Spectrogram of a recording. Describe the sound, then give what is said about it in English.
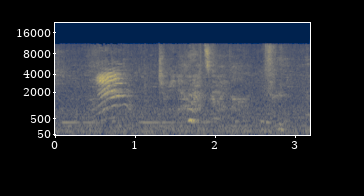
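A talkative pet cat named Luna lets out a short, rising meow while people talk nearby. “As you can see, we have our own cat that we keep with us. I can see that. She seems very talkative.”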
